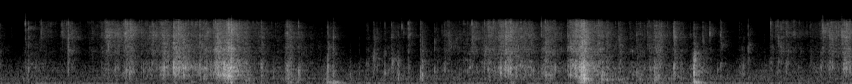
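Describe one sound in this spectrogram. Plastic wrapping crinkles and rustles as hands tear open a pack.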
